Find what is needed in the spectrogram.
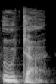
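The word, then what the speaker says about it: Jutta: Jake Paul dates Juta, but her name they pronounced it Uta. The JS Uta.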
